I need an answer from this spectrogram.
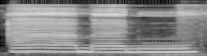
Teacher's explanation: Jadi hamzah yang kedua itu diganti menjadi alif begitu. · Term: mad badal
